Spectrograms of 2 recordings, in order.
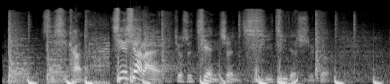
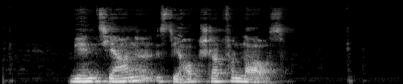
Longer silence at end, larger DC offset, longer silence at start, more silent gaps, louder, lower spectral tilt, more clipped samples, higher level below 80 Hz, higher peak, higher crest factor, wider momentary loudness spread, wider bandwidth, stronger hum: second, 0.05 s vs 1.2 s; neither; second, 0.05 s vs 0.7 s; neither; about the same, -14 LUFS vs -15 LUFS; second, -4.5 dB/octave vs -6.5 dB/octave; neither; first, -18 dBFS vs -50 dBFS; about the same, 0 dBFS vs -2 dBFS; about the same, 14 dB vs 16 dB; first, 11 LU vs 8 LU; about the same, 15.5 kHz vs 15 kHz; neither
